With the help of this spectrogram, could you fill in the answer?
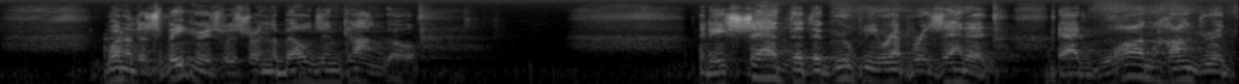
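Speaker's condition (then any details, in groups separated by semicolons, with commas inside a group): Laryngectomy after throat cancer; likened to kazoo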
